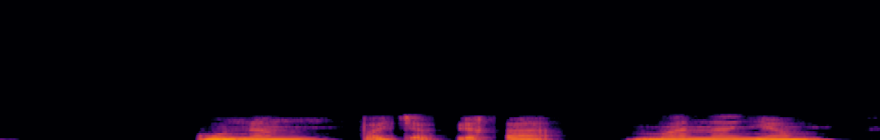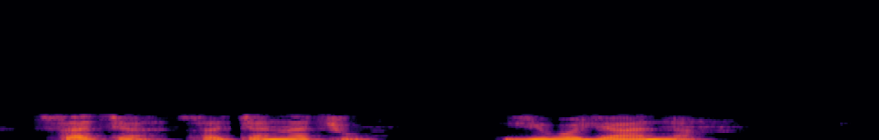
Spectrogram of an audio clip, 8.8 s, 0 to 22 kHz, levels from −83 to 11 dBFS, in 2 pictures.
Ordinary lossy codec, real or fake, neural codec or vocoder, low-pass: AAC, 16 kbps; real; none; 7.2 kHz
